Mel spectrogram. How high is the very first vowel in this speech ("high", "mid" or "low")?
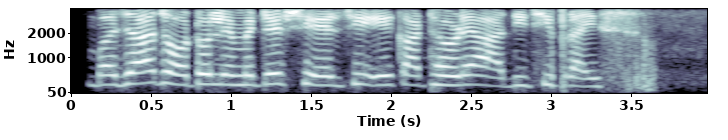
mid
